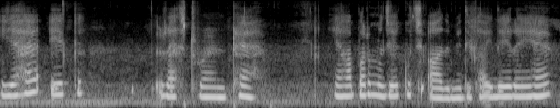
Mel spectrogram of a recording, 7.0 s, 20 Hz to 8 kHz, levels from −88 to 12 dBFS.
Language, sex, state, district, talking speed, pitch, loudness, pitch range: Hindi, female, Uttar Pradesh, Saharanpur, 110 wpm, 255 Hz, -15 LUFS, 240-270 Hz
